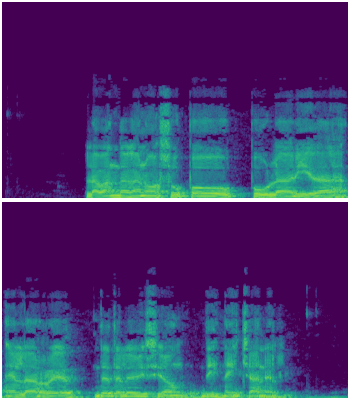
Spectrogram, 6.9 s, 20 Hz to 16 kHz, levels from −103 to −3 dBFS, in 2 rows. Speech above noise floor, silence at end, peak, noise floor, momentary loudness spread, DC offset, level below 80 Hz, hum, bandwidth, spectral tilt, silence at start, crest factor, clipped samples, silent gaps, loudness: 63 dB; 0.05 s; -8 dBFS; -85 dBFS; 3 LU; under 0.1%; -48 dBFS; none; 9.2 kHz; -5.5 dB/octave; 0.85 s; 14 dB; under 0.1%; none; -22 LUFS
